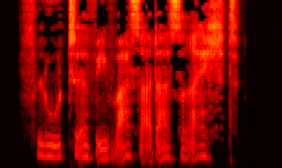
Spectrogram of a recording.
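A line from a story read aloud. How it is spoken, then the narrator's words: Murmured. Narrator (German): murmelte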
